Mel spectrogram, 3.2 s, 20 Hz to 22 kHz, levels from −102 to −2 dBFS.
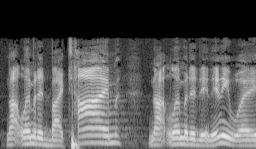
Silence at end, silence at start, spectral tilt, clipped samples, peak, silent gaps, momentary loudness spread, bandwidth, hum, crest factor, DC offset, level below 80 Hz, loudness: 0 s; 0.1 s; -2.5 dB/octave; under 0.1%; -2 dBFS; none; 9 LU; 8 kHz; none; 16 dB; under 0.1%; -44 dBFS; -18 LUFS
